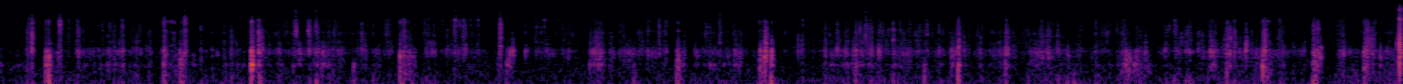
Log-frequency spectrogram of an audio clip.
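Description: Small metal and plastic items, such as a multitool, lip balm and a binder clip, clicking and tapping irregularly as they are packed by hand into a fabric zipper pouch, with soft rustling between the clicks.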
